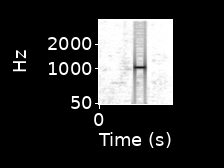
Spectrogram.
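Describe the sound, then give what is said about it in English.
A voicemail beep sounds before a message is left: one short, steady electronic tone, fairly loud, with silence on either side. “Please leave your message after the tone, and your call will be returned as soon as possible.”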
